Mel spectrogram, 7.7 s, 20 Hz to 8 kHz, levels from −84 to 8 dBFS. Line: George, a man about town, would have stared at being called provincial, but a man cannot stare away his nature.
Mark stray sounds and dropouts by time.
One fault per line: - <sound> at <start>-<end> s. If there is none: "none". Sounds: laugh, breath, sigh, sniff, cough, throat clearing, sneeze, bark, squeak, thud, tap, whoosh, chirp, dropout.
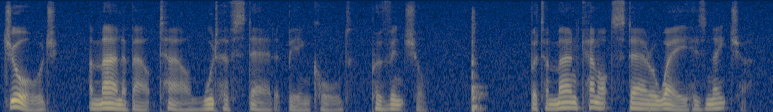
- tap at 4.7-4.9 s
